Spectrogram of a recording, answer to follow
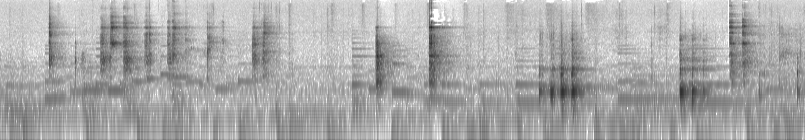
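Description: Background music with a steady run of notes, over a series of sharp clinks and scrapes of a spoon against the tomato paste can and the rim of a stainless steel pot as the paste is scooped in; the clinks bunch together near the end.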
